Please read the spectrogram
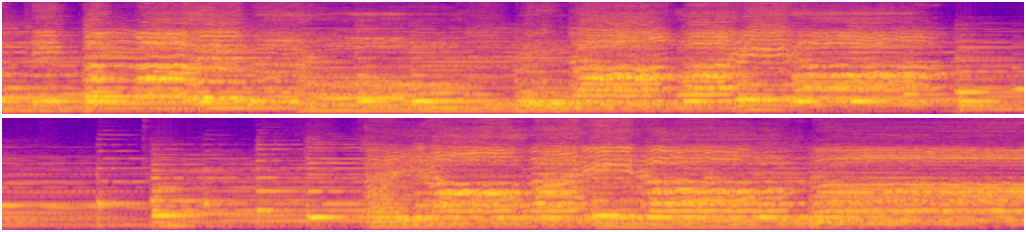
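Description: Church choir of mixed voices singing a slow hymn anthem in Korean, with piano accompaniment. The singing softens about six seconds in and swells again near nine seconds.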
